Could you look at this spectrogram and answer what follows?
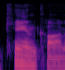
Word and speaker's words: KantCon: the positive instead of being can con it's it's k a n t Co n so I guess I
